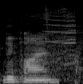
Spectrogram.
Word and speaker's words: lupine: Is that how it's pronounced? Lupine Lupine.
